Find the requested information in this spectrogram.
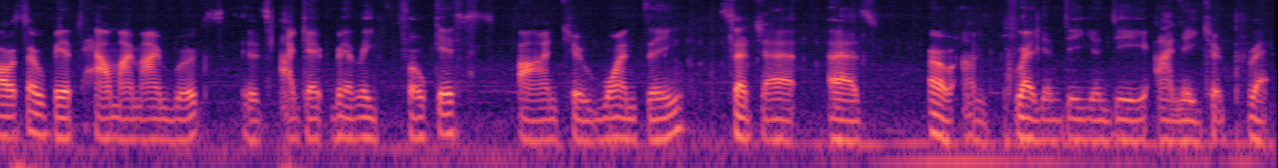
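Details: Speech disfluency in an adult male with autism and a self-described speech impediment: words sometimes break up and he repeats words mid-sentence when his mind wanders; some people cannot understand him.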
